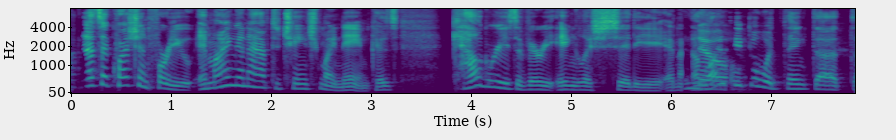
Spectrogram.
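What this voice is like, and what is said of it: French Canadian accent. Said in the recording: “your little French Canadian accent is just so charming”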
